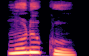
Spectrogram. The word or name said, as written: ಮುಡುಗು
